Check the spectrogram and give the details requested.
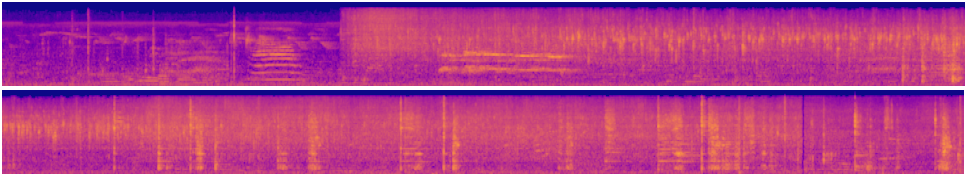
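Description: Food starts sizzling in hot oil about five seconds in, with a sudden jump in level, and then fries with a steady sizzle. From midway on there are frequent scrapes and knocks of a spoon stirring in the pan.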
